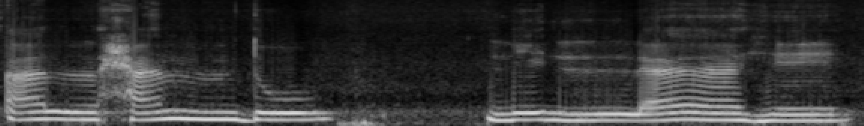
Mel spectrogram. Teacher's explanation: আমরা হরফের শুরু থেকে উচ্চারণ করব হামজাটা। হাম, এখানে আমরা হরফের মধ্যখান থেকে হাটা উচ্চারণ করব স্পষ্টভাবে, এবং হাম এখানে কোনো গুণনা হবে না। মিম সাকিনের বামে বা মিম ছাড়া অন্য কোনো হরফ আসলে কোনো গুণনা হয় না, সেজন্য হাম এখানে আমরা কোনো গুণনা করব না।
